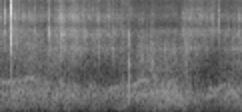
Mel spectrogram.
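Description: Wind rushing over the camera microphone and a mountain bike rattling as it rides down a rough trail, with a few sharp knocks from the bike.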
